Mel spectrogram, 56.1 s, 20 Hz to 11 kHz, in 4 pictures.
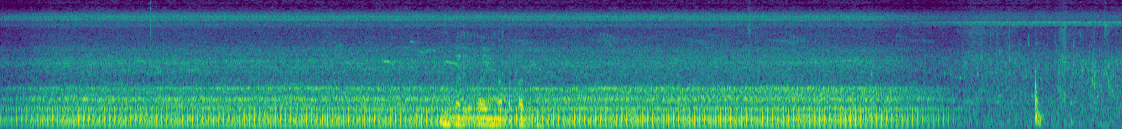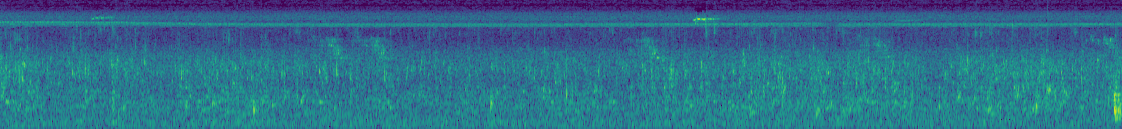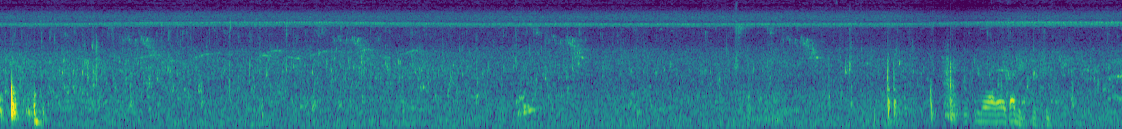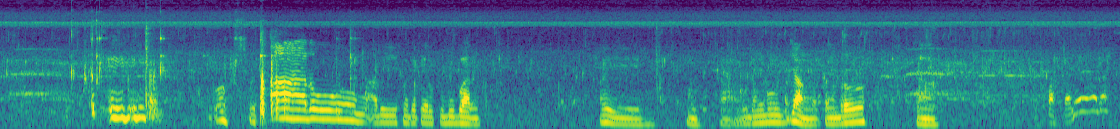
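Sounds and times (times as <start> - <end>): steady low hum: 0.0 - 17.0
high insect drone: 0.0 - 56.0
water trickling: 0.0 - 56.0
faint chirps: 0.2 - 13.3, 34.4 - 35.5.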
